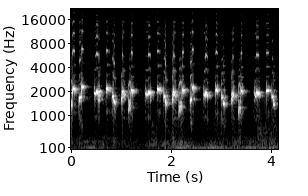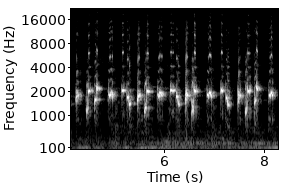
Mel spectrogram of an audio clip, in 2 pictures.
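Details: Long, unbroken yellow-vented bulbul song played to make other bulbuls sing. A fast, cheerful torrent of warbling, slurred whistles runs almost without a break, with a soft low hum underneath.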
